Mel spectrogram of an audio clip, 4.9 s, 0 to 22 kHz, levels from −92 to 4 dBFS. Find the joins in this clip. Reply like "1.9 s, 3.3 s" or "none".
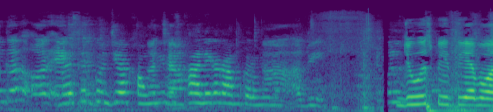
3.8 s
